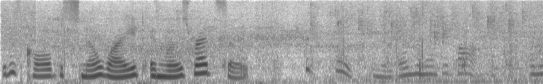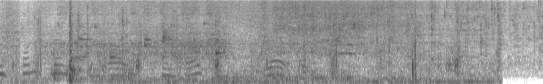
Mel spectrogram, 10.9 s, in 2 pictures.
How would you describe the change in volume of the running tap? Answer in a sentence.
The volume of the running tap goes up.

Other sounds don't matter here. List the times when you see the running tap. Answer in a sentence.
The running tap can be heard from 0.0 to 10.8 s.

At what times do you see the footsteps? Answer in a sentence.
You can hear the footsteps from 0.5 to 10.4 s.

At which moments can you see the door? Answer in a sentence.
You can hear the door from 5.9 to 6.8 s.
